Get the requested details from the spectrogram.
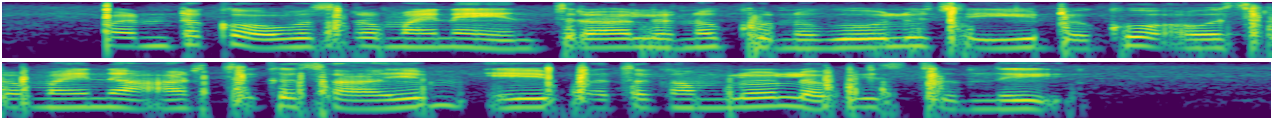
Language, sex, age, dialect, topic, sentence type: Telugu, female, 25-30, Central/Coastal, agriculture, question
